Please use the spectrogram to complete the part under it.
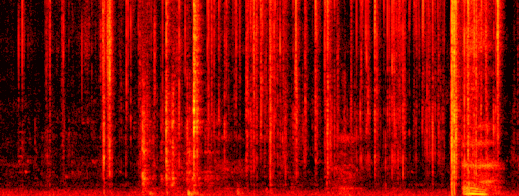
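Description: Yu-Gi-Oh! Rokket Revolt structure deck packaging being cut open with scissors: crinkly plastic rustles and snips in scattered bursts, with a louder tearing crackle near the end, fairly close.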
